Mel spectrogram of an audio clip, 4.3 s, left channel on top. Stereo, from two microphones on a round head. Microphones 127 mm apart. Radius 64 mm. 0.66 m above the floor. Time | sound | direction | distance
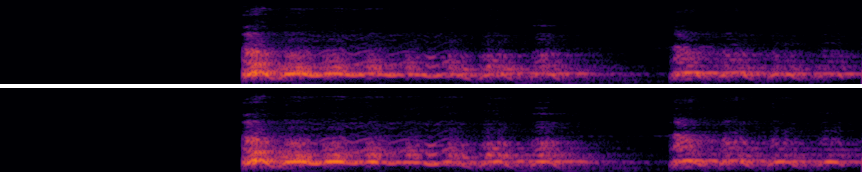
1.2 | a dog barking | 10° left (ahead or behind) | 0.8 m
